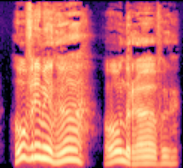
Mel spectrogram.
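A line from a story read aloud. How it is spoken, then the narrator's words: Sighing. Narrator (Russian): вздохнул Анубис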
